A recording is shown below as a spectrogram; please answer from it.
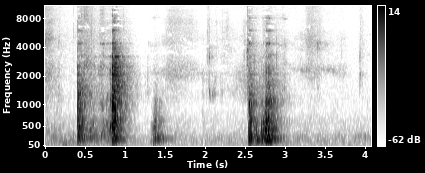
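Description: Dishes and cutlery clattering in a few short bursts as things on a table are handled: twice in the first second, once briefly around a second and a half, and once more just past the middle.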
